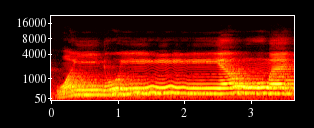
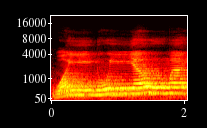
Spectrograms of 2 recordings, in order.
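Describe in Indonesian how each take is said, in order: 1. Bunyi gabungan itu ada dengung sengau yang ditahan. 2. Bunyi gabungan itu tidak ada dengung sengau. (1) "setelah itu dengungkan" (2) "itu sudah idgham, tapi gunnah atau dengungnya belum"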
